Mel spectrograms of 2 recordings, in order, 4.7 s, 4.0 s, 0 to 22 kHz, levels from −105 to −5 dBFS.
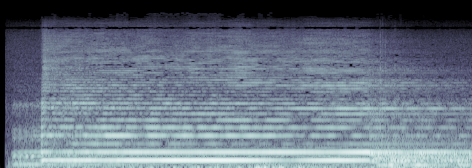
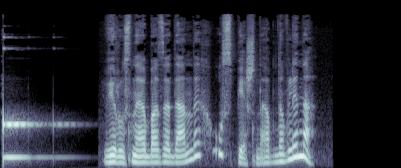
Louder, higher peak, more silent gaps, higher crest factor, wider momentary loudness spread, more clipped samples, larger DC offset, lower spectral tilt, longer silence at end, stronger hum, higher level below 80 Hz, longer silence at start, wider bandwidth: first, -16 LUFS vs -23 LUFS; about the same, -6 dBFS vs -6 dBFS; neither; second, 10 dB vs 18 dB; second, 6 LU vs 10 LU; neither; first, 0.5% vs under 0.1%; about the same, -7 dB/octave vs -6 dB/octave; second, 0 s vs 0.9 s; neither; first, -32 dBFS vs -68 dBFS; about the same, 0.1 s vs 0 s; second, 10.5 kHz vs 15.5 kHz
